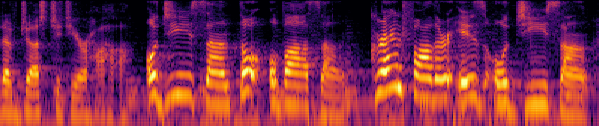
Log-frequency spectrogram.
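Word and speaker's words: おじさん: Oji-san with a short I is uncle.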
